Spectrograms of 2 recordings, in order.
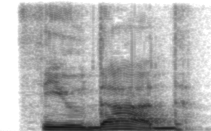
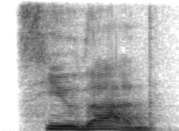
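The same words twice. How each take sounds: First: The first consonant is a TH sound. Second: The first consonant is an S sound. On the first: "it's going to sound like the T H in think" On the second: "it makes an S sound"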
